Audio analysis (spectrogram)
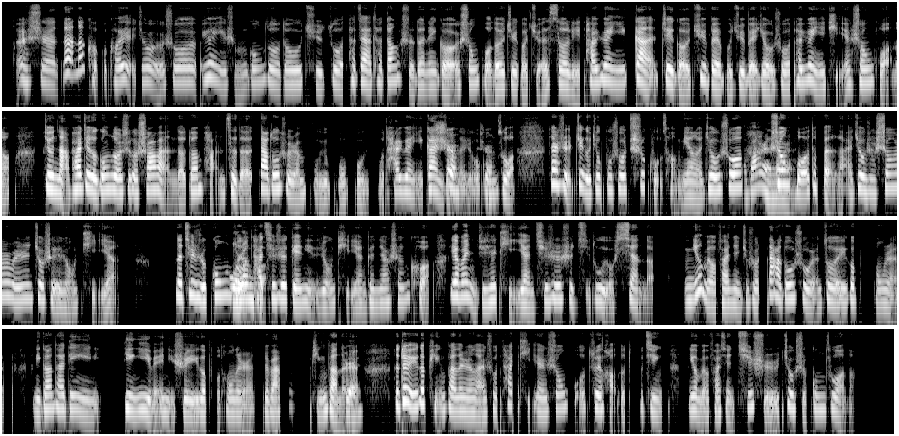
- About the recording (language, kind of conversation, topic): Chinese, podcast, 工作对你来说代表了什么？
- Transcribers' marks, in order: other noise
